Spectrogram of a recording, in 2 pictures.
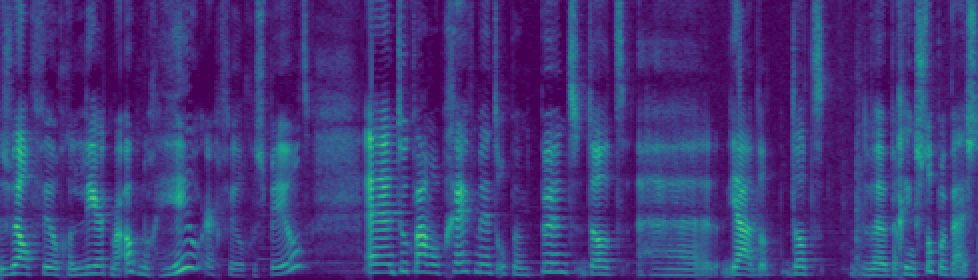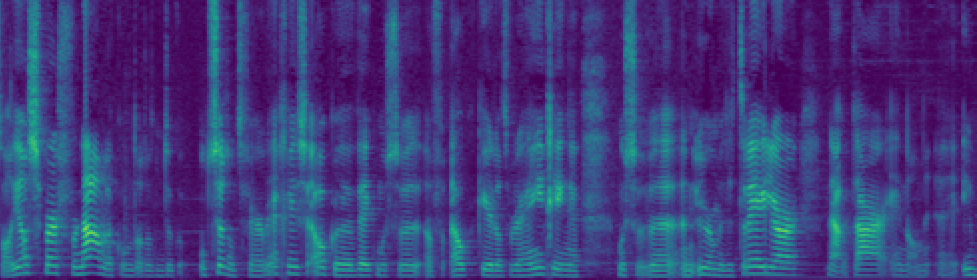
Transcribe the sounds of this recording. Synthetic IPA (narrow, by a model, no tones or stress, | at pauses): əsʋɛlˠvɪːlˠχəlɪːɹtmaːɹʔowknɔχɦɪːlˠɛɹχfɪːlˠχəspɪːlˠt | ʔɛntunkʋaːmʋəɔpəχejvəmɛntɔpənpɵntdɑt | jaːddɑt | ʋəbəχɪŋəstɔpəbɛ̰jstɑ̰lˠjɑspɛɹsfoːɹnaːmələkɔmdɑtətnatyːləkɔntsɛtəntfɛɹʋɛχɪsɛ̰lˠkəʋejkmustəʋəɔ̰fɛlˠkə̥kɪːɹdɑtʋədəɹɦejnχɪŋən | mustə̰ʋəə̰nʔyːɹmɛt̚dətrejləɹ | na̰wdaːɹɛ̰ndɑ̰nɪn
